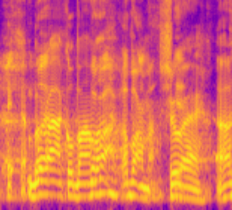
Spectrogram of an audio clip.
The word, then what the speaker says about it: Barack Obama: you was to pick Borat and say, yo, I just feel Obama, come back as my vice. I was like, Borat? Yeah, my bad. I fucked up the way I pronounced it. Barack Obama.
